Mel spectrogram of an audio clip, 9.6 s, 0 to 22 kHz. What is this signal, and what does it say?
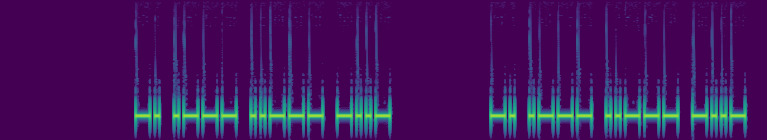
Morse code, heard as a keyed tone, about 21 wpm, 700 Hz. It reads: NJ2X NJ2X
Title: USA Call Signs - 4 Characters - Repeated 3x - 20wpm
